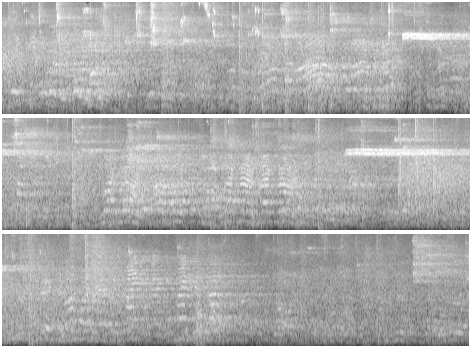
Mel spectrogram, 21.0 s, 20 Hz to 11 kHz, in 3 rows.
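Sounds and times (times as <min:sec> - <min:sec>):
basketballs bouncing on gym floor: 0:02.2 - 0:05.1, 0:08.0 - 0:08.4, 0:14.2 - 0:14.6
referee's whistle: 0:05.8 - 0:07.4, 0:12.1 - 0:14.4.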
